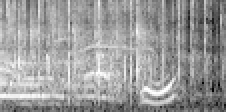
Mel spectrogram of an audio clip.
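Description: A fan-meeting crowd claps and cheers in a steady wash of applause, with a few voices calling out over it before the noise drops off.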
